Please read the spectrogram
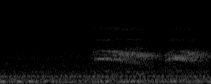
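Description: A bird calling twice in quick succession about a second in, faint, over a low steady room hum.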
